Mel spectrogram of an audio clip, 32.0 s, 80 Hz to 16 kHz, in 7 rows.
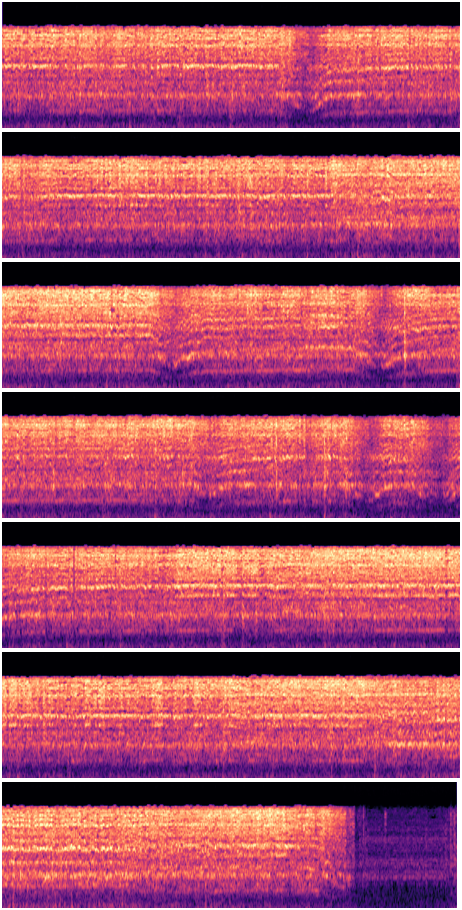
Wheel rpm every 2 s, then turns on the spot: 160, 140, 160, 160, 160, 140, 130, 150, 120, 140, 160, 160, 160, 160, 160, 60.
30-32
